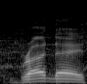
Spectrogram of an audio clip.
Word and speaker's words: Brene: It is Brene Scott. The 2 E's are pronounced like an A. Brene, thank you.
